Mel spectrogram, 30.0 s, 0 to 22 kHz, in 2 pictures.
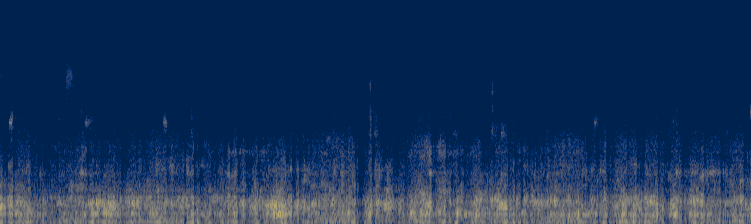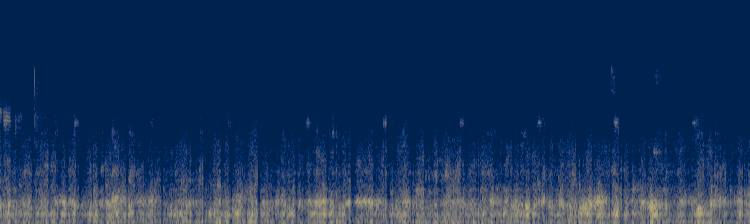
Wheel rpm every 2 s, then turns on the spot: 0, 0, 0, 0, 0, 0, 0, 0, 0, 0, 0, 0, 0, 0, 0.
none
